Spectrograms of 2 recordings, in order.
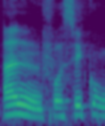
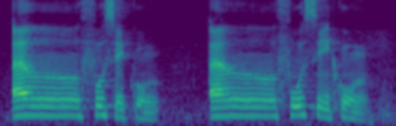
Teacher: he did not make the nun clear · But he made ikhfa here, which means he hid the nun.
